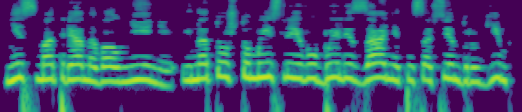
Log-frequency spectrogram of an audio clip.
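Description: Brief: woman narrator, high voice, measured expressive audiobook reading, dry close sound. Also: no echo. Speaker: audiobook reader. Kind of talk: audiobook narration of a classic novel.

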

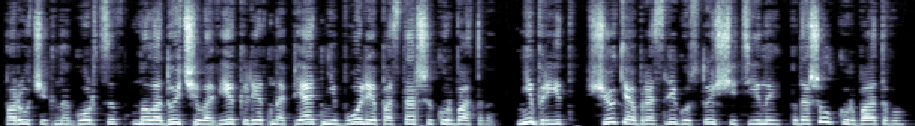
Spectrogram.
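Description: A woman narrating an audiobook in a steady, even manner. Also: fairly high pitch, normal speed, few pauses.

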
